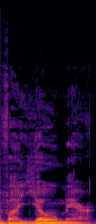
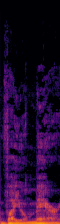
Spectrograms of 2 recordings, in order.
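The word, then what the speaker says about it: ויאמר: word so notice here the diacritical marker is beneath the second syllable so it's a viomare not vayomer and so that's really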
